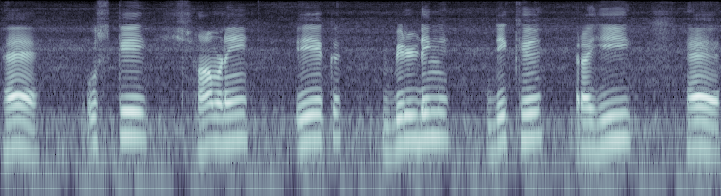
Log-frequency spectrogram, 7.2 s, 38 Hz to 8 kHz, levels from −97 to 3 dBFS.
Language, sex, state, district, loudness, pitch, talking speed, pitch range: Hindi, female, Haryana, Rohtak, -16 LUFS, 165 Hz, 65 wpm, 150-180 Hz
